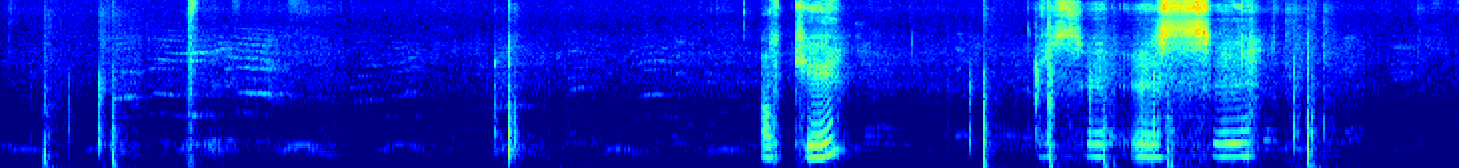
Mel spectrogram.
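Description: A block breaks with a crumbling crunch.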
